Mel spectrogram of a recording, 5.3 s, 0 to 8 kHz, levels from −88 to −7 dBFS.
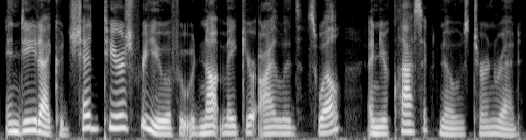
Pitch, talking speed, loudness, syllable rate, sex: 170 Hz, 240 wpm, -20 LUFS, 5.0 syllables/s, female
